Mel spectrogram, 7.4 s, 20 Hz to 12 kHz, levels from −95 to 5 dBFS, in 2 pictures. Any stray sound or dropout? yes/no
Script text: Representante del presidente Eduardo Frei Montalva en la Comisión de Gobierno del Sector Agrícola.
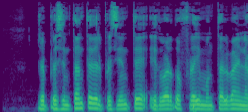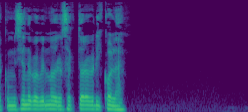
no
